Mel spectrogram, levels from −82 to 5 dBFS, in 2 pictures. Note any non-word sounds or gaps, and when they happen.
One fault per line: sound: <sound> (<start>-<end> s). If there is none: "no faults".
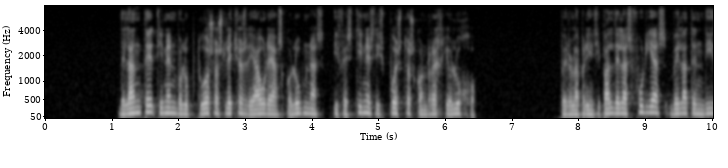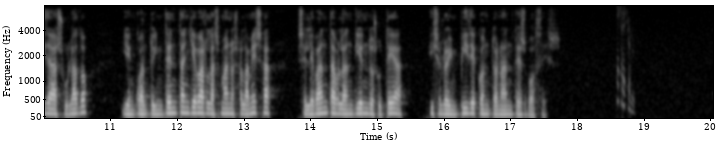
sound: chirp (18.6-18.9 s)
